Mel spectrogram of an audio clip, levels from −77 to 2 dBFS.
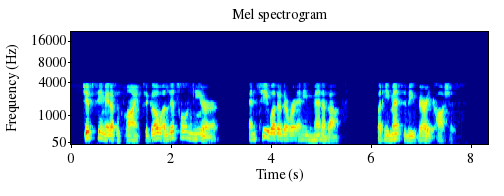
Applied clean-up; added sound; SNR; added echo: neural mask model Resemble Enhance denoiser.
